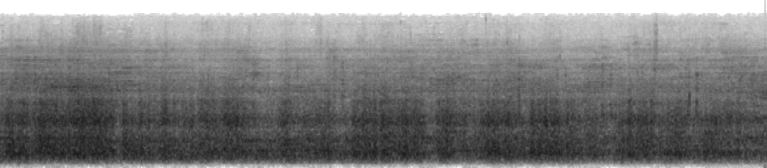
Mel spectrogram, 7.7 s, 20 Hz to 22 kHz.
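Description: Twin TF34 turbofan engines of an A-10 Thunderbolt II climbing away after takeoff: a steady rushing jet noise that slowly fades as the aircraft moves off.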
